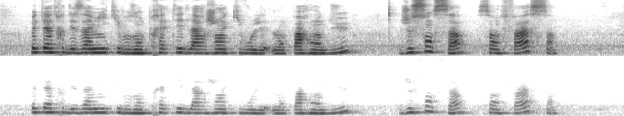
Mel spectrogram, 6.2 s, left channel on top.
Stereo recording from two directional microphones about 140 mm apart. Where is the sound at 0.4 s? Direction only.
40° left (ahead or behind).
